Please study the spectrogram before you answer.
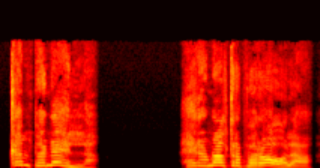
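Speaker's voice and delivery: put-on children shouting out in discovery; excited discovery. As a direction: realise together with joy. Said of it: "dissero in coro".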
